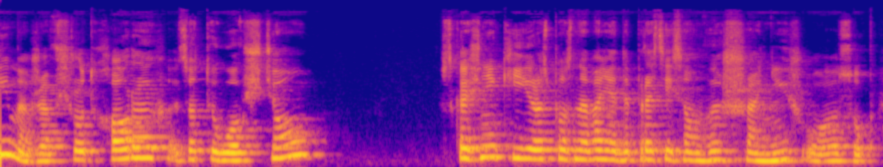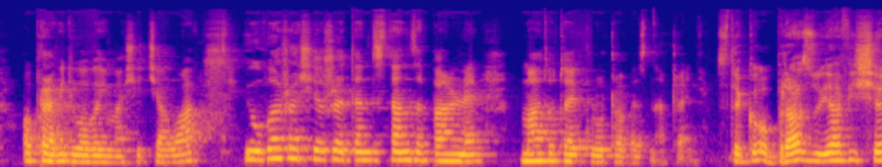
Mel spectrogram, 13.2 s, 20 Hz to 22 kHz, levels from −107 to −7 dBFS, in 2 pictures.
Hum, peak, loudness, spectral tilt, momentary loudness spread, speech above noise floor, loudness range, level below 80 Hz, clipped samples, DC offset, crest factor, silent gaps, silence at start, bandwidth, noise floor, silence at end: none; -4 dBFS; -23 LUFS; -6 dB/octave; 11 LU; 48 dB; 3 LU; -62 dBFS; under 0.1%; under 0.1%; 18 dB; none; 0 s; 14 kHz; -71 dBFS; 0 s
